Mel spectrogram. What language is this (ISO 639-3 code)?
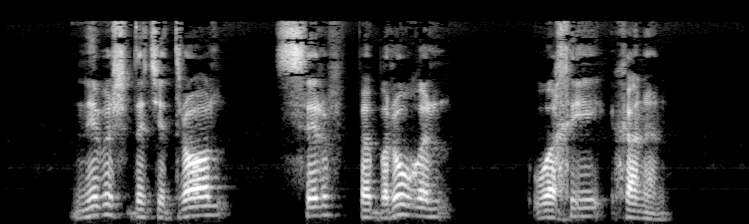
wbl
